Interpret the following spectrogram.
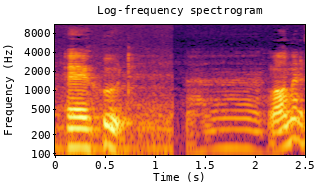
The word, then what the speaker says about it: Ehud: It is, in fact, pronounced A hud.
